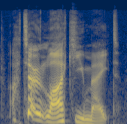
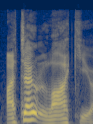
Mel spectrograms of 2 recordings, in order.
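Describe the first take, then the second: First: It is said in Dotch's voice. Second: It is said in his normal voice.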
